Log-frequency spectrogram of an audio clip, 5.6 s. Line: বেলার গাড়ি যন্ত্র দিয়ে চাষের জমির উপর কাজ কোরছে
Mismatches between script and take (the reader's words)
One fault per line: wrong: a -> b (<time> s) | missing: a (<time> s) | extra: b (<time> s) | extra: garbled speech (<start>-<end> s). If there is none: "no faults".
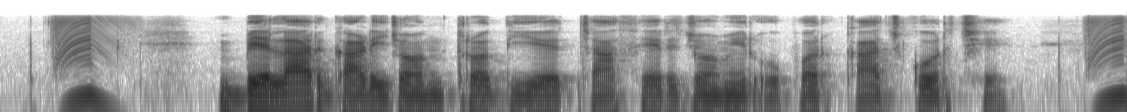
no faults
